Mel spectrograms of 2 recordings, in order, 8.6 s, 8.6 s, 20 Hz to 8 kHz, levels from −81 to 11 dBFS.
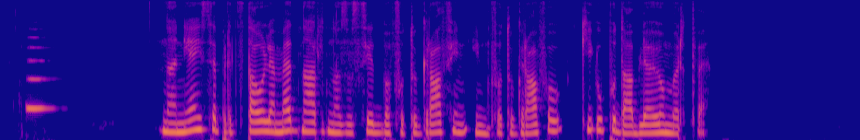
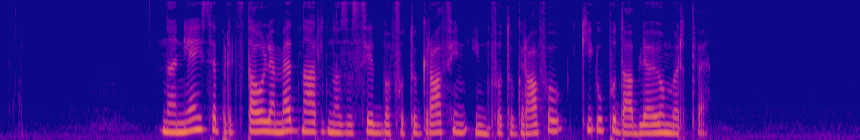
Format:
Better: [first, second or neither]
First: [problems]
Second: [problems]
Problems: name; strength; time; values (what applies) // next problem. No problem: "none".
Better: second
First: noise reduction (classical method spectral subtraction)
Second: none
